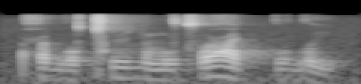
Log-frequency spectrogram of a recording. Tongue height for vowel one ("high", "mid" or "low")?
mid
